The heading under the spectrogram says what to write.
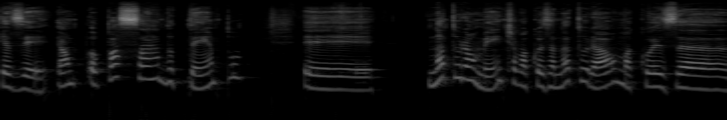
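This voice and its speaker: A woman speaking at a very slow pace with very wide pitch swings. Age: 60s. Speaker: retired teacher and author. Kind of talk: live stream talk. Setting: Instagram live. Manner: halting, many fillers.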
